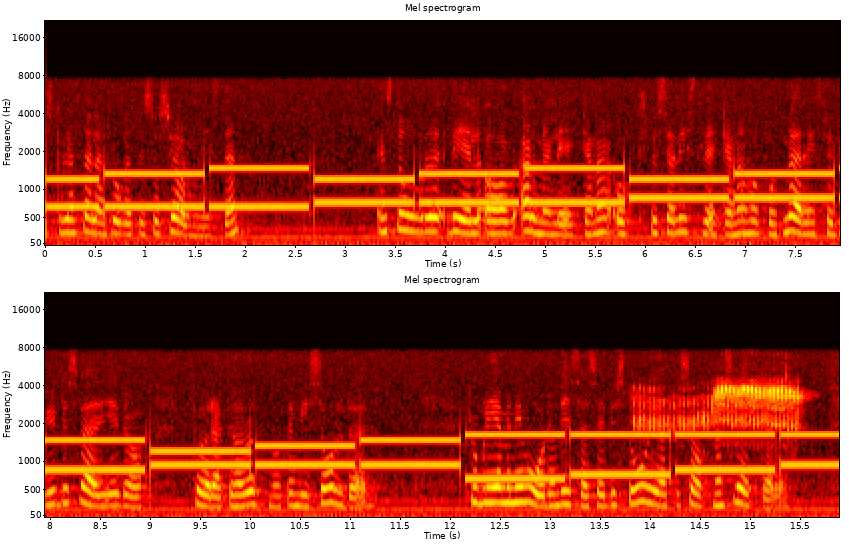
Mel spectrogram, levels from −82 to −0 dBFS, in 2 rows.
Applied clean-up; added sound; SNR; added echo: none; Telephone + Chirp, tweet; -4 dB; none.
